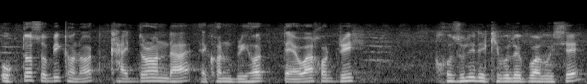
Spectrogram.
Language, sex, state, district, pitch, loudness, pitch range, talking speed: Assamese, male, Assam, Sonitpur, 150 Hz, -17 LUFS, 140-160 Hz, 120 wpm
